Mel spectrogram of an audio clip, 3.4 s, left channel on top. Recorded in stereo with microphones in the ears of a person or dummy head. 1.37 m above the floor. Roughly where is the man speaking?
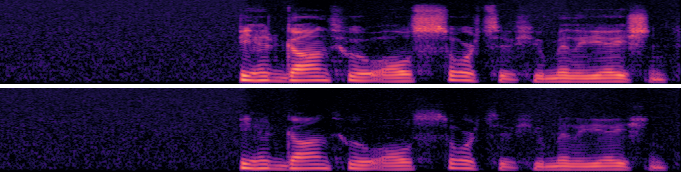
Left.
